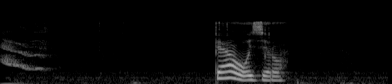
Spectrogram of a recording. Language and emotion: Russian, neutral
